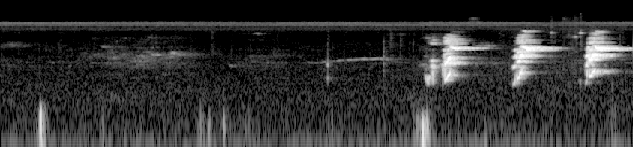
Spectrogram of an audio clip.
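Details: A diademed amazon out in nature: near silence with a couple of soft knocks, then three loud, nasal, ringing squawks about one second apart.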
